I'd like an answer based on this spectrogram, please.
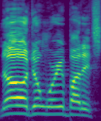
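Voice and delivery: loud, sarcastic, dismissive tone. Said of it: "No, I'm being sarcastic".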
